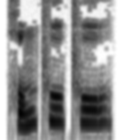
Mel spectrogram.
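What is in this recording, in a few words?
"红扑扑", Mandarin Chinese; hsk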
